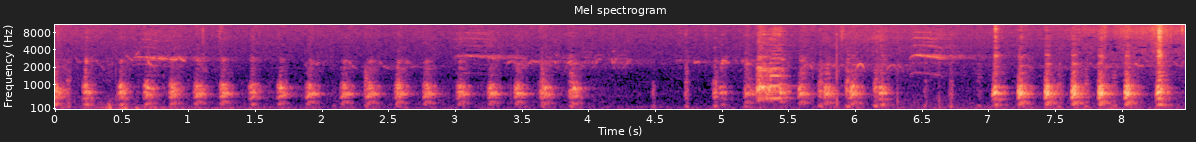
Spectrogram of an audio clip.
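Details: A chicken clucks in a fast, even series, pauses briefly, then returns with louder, denser clucks mixed with a few rougher notes, ending in another rapid run.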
